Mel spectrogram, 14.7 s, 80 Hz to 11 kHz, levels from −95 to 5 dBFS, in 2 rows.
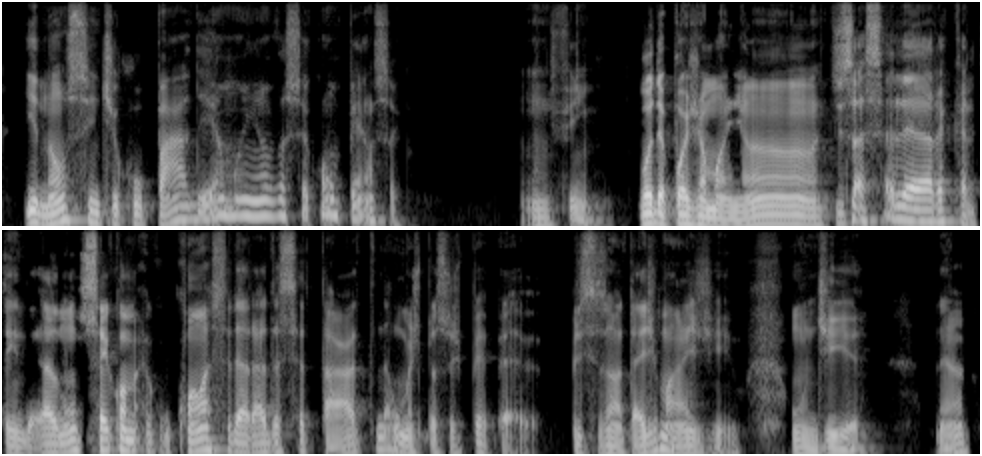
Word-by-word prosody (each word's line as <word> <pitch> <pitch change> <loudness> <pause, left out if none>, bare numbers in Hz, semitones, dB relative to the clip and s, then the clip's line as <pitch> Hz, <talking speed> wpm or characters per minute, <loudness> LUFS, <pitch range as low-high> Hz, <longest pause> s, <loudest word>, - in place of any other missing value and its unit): e 125 - +5
não 110 +7 +4
se 145 - -3
sentir 115 -6 -2
culpada, 110 +9 -3
e - - -1
amanhã 190 -1 0
você 185 0 -6
compensa. 140 - -6 0.9
Enfim. 80 -6 -6 0.3
Ou 110 - +10
depois 105 -2 +6
de 95 - +5
amanhã. 90 +4 +3
Desacelera, 130 +3 +3
cara. 130 - -6
Tem 85 -3 -2
eu 95 +4 +2
não 115 +5 +1
sei 125 +1 +4
como 120 -1 +3
é - - -11
o 105 - -10
quão 110 +2 +1
acelerado 100 -6 0
é - - -2
você 100 - -6
está. 70 0 -3
Tem - - -8
algumas 85 -3 -3
pessoas 85 -1 -9
pe - - -7
eh, - - -9 0.3
precisam 85 0 -4
até 80 +1 -1
de 100 - -2
mais 85 - -1
de 70 -1 -11 0.4
1 75 -2 -2
dia, 70 -2 -2 0.5
né. 95 - -3
100 Hz, 170 wpm, -25 LUFS, 85-125 Hz, 0.9 s, Ou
